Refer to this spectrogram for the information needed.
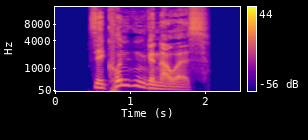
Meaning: strong/mixed nominative/accusative neuter singular of sekundengenau
- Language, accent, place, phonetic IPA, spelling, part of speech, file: German, Germany, Berlin, [zeˈkʊndn̩ɡəˌnaʊ̯əs], sekundengenaues, adjective, De-sekundengenaues.ogg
